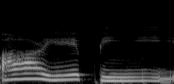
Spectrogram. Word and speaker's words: wrap: color look at here w r a p how do you pronounce it rap how to say it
